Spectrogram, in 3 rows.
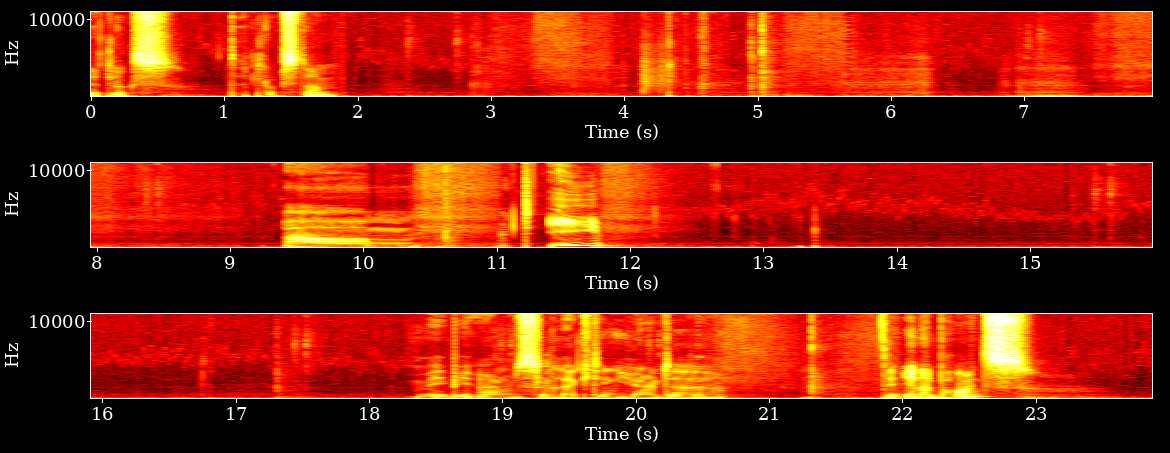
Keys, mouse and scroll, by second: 2.4-5.4 drag, 7.0 click, 8.4 click, 10.5 Tab, 15.5 click, 17.4 ctrl+click, 19.0 ctrl+click, 19.6 ctrl+click, 20.1 ctrl+click, 21.2 Delete.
